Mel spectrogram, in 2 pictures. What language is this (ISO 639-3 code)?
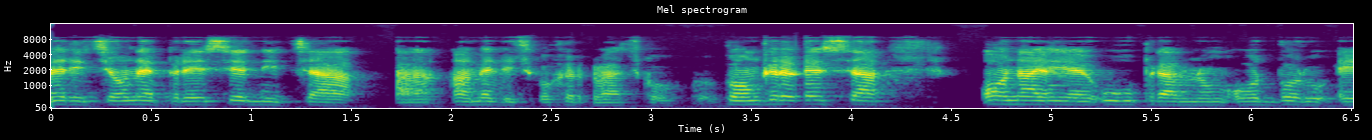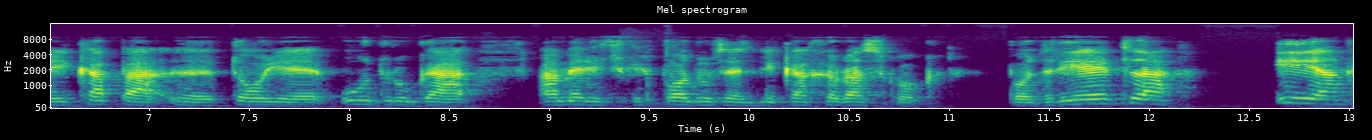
hrv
